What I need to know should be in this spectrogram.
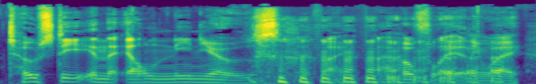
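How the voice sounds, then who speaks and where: This podcast host has a cold, so his mid-range voice comes out a little nasal and scratchy, with vocal fry. He chats casually at a normal speed, laughing often through animated retellings of his stories. The studio-quality recording has no echo.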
